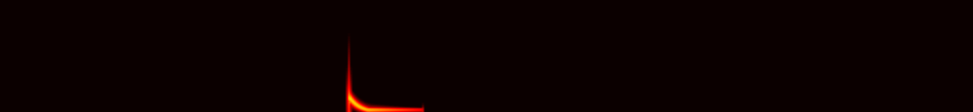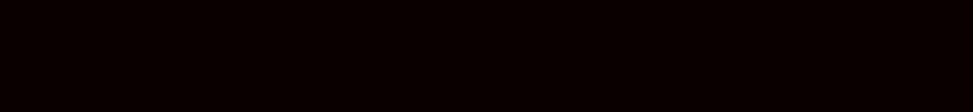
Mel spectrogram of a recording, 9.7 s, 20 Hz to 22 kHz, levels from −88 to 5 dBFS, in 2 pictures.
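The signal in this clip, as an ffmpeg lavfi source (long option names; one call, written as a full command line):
ffmpeg -f lavfi -i "aevalsrc='0.106*pow(10,-3*t/0.64)*sin(2*PI*(570*0.094/log(100/570)*(exp(log(100/570)*min(t,0.094)/0.094)-1)+100*max(t-0.094,0)))':duration=0.37:sample_rate=44100" out.wav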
